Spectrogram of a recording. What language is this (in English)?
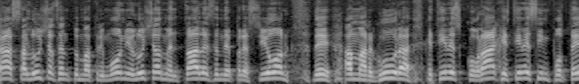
Spanish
